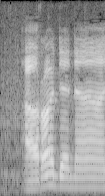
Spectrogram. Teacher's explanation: Qalqalah Sugra sebab berada di pertengahan kalimah maka dilantunkan sedikit saja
